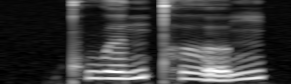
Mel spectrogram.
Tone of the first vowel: rising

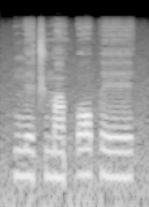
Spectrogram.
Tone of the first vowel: low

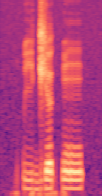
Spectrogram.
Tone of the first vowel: low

